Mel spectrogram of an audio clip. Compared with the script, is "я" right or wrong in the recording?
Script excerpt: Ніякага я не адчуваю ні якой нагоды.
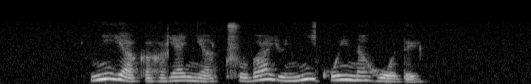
right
